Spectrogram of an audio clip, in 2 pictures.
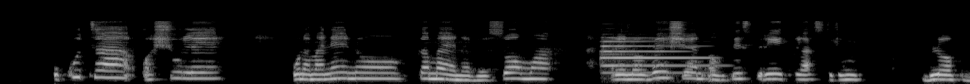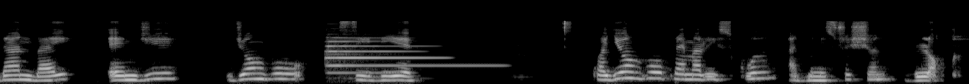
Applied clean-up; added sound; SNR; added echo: classical method Wiener filter.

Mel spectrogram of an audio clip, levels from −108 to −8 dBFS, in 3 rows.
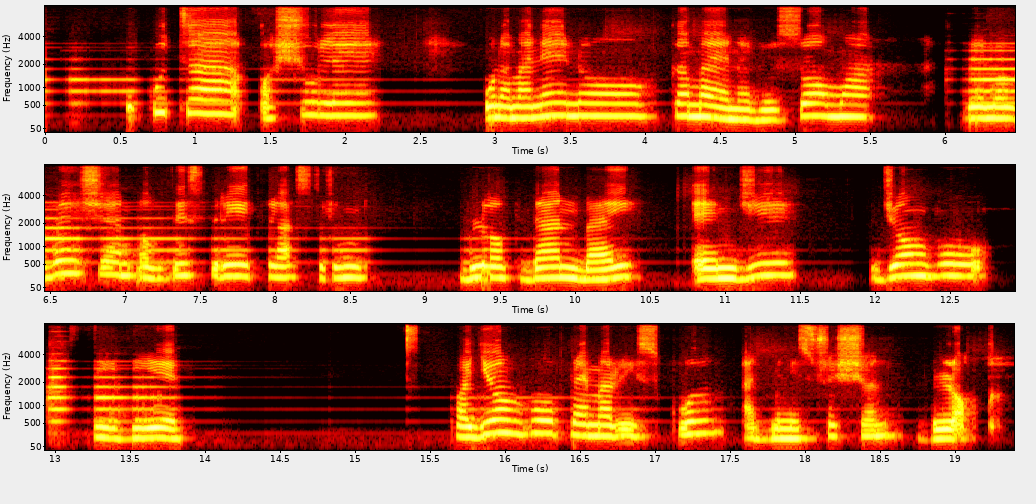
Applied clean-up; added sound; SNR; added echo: neural mask model RNNoise.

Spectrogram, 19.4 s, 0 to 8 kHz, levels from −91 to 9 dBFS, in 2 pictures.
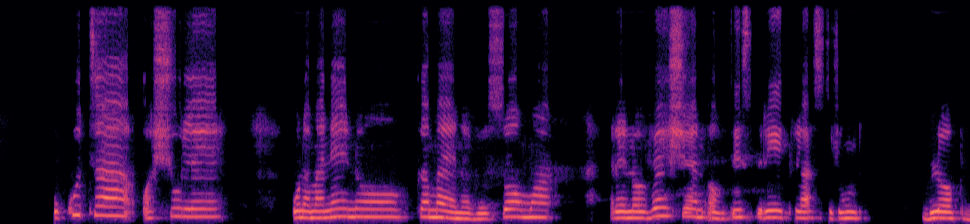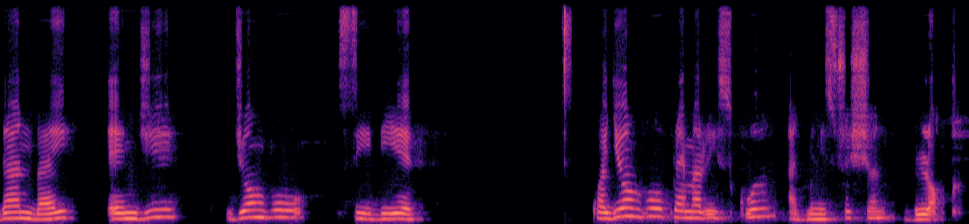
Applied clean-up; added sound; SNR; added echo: none; none; none; none.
